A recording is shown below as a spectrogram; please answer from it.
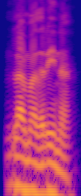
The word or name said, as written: la madrina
